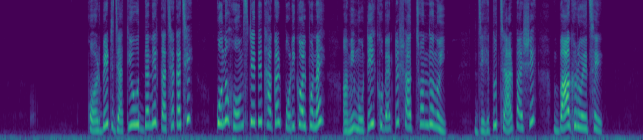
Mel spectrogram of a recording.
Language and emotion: Bengali, fearful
